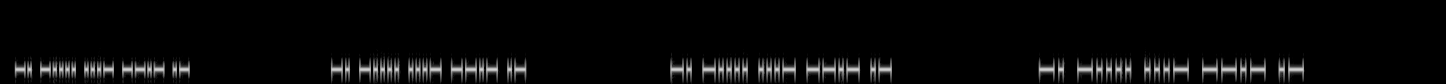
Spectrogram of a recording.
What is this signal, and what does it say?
Morse code, heard as a keyed tone, about 33 wpm, 700 Hz. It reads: N6VQA N6VQA N6VQA N6VQA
